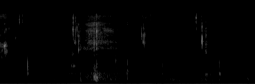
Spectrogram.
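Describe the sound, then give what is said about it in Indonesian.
Close, quiet eating of an egg with moist chewing, biting and slurping. The sounds come in a few short clusters separated by pauses. “Aku lagi seruput ini telur. Nyam nyam nyam. Telur.”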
